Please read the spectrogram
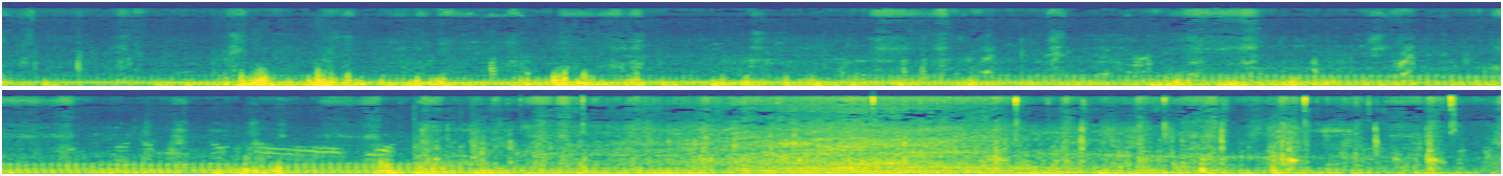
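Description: Wind rumbling on the microphone of a camera carried by a runner on a sandy dirt track, with irregular footfalls and movement noise. A broader rushing sound swells about ten seconds in, peaks and fades just before the end.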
